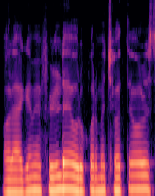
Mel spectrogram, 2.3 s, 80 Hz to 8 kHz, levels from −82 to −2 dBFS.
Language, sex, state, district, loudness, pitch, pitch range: Hindi, male, Bihar, Patna, -18 LUFS, 145 Hz, 145-160 Hz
